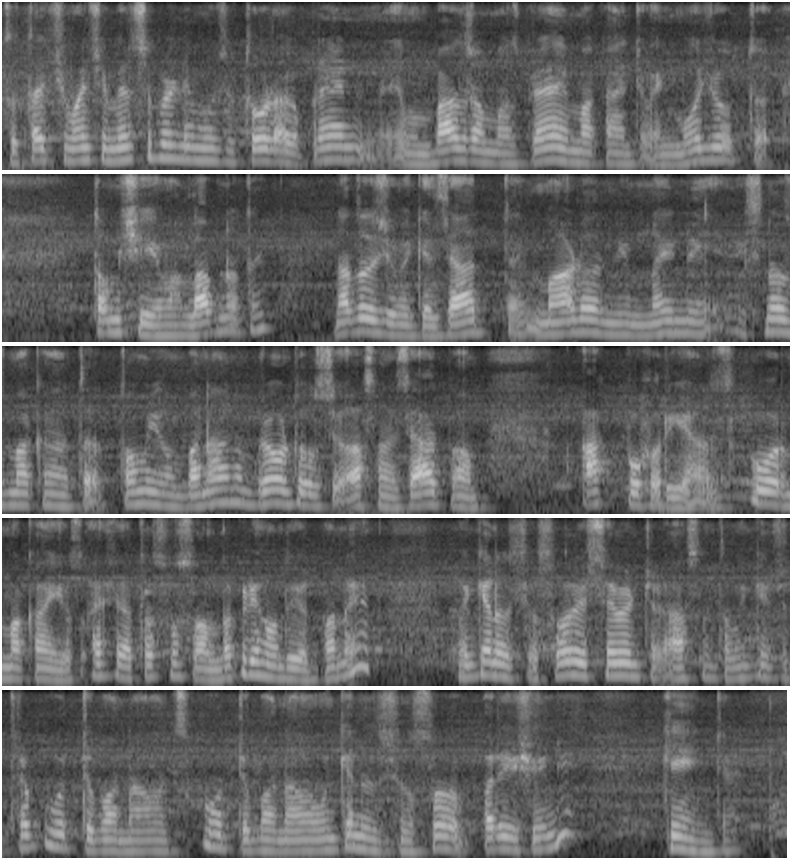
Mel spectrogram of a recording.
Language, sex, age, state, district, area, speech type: Kashmiri, male, 30-45, Jammu and Kashmir, Baramulla, rural, spontaneous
